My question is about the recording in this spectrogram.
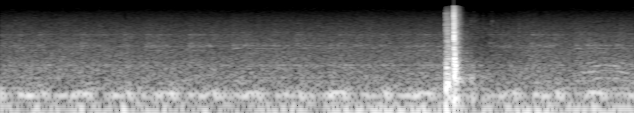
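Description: A Win&Win recurve bow shot: one sharp crack about four and a half seconds in as the string is loosed and the arrow flies.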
